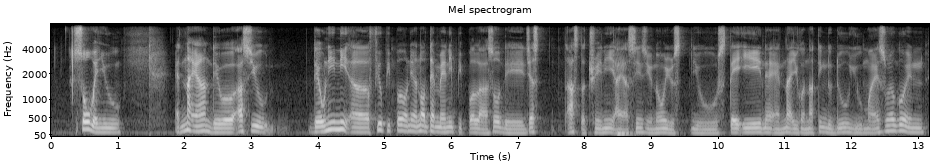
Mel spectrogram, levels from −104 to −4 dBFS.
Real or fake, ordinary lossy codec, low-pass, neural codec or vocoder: real; none; 7.2 kHz; none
